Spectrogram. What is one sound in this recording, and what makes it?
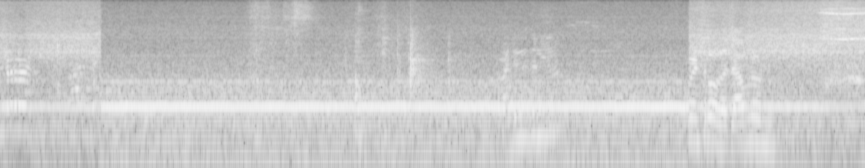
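A table saw motor hums steadily.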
